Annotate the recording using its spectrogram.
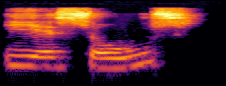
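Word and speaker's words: Ἰησοῦς: Lucas escribió el Evangelio, se escribe como Iesous, pero, y así se pronuncia, pero en original en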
